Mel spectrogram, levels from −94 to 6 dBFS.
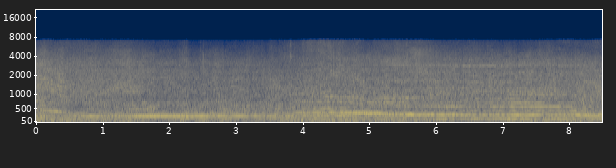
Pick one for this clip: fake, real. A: fake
